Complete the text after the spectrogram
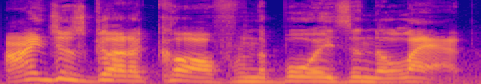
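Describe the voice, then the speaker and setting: Man playing a blustering, bright-voiced high-pitched agency chief. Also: expressive, moderate pace, vocal fry, exaggerated voice. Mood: brooding. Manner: exasperated, blustering, barking orders. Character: irritable, eccentric male intelligence agency chief. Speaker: voice actor. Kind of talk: comic sci-fi audio theatre acting.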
